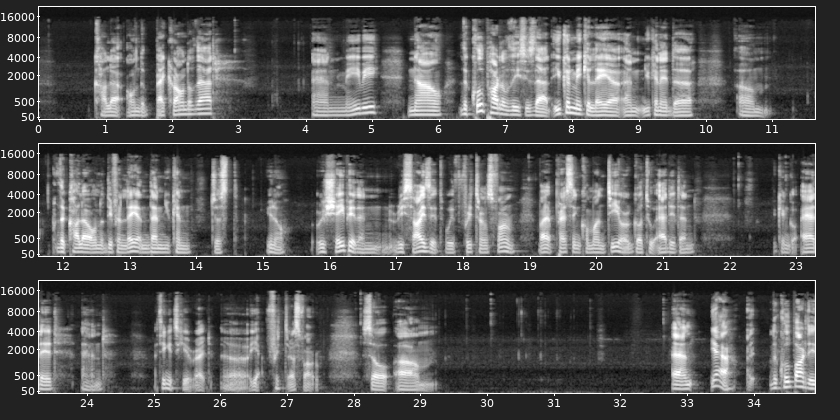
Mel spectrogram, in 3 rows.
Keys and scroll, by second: 4.1 super+t, 6.5 ↺, 7.5 ↺, 13.5 super+t, 28.6 super+t, 30.8 super+z, 34.2 Return.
